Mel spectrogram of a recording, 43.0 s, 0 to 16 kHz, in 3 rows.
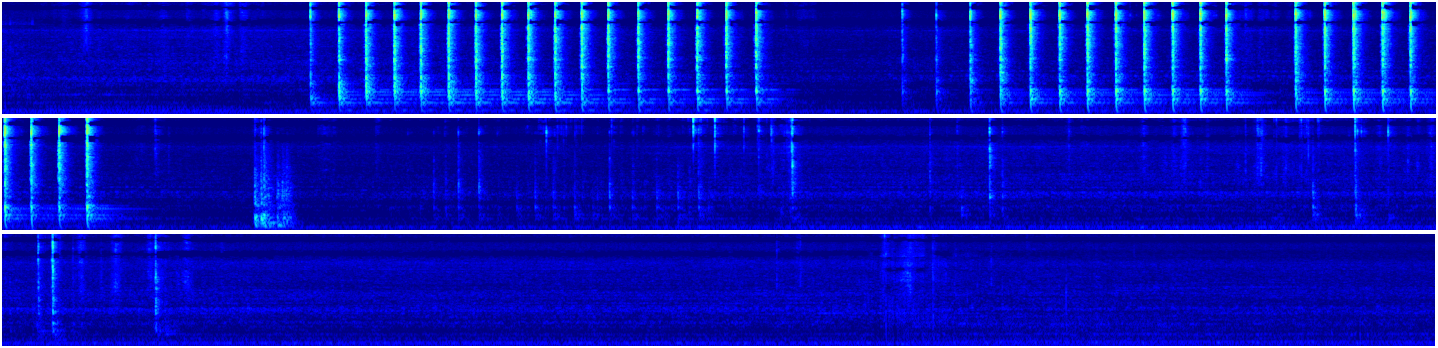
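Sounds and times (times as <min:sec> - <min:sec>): dull metal clunk: 0:16.8 - 0:17.4.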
